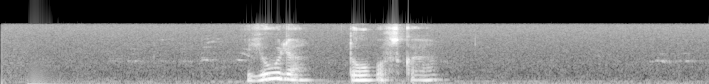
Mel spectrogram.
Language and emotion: Russian, sad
